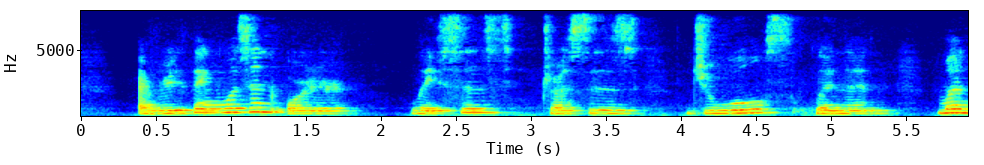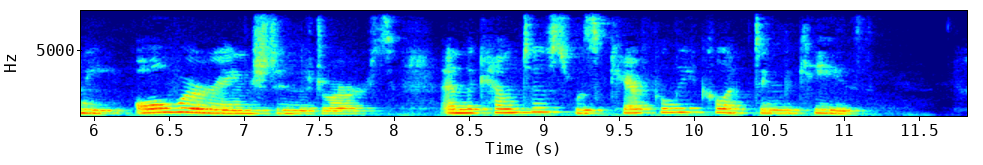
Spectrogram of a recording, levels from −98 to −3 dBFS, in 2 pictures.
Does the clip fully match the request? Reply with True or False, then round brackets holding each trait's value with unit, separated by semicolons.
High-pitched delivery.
True (235 Hz)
